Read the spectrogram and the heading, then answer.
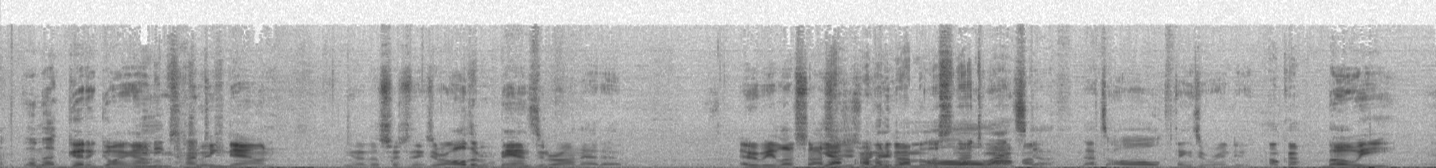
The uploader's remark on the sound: We met up at the Hawthorne Theater in Portland Oregon and interviewed between 2 vans outside.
